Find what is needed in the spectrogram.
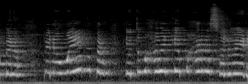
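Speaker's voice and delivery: very high mock friend reassuring; mimicking the friend. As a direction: play the friend insisting it will be fine. Friend voiced in a story.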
